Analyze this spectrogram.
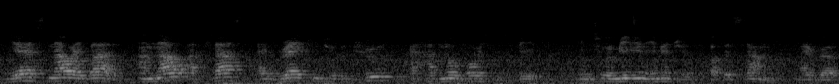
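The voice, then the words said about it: French accent. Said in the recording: “in your beautiful French accent”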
